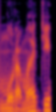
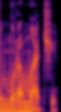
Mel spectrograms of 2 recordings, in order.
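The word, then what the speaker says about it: Мурамачи (室町): Таким образом, княжество Тёсю неизбежно становится Чосю, а эпоха Мурамати — эпохой Мурамачи, то есть приближается к японскому произношению этих слов.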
